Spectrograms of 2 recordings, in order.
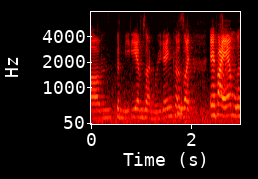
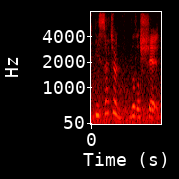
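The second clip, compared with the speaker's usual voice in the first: usual speaking voice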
